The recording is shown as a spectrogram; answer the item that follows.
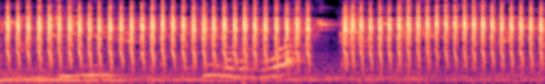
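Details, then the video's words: Kingfisher in full, energetic song: a rapid, machine-like rattle of uniform high clicks that runs on with one brief gap, with soft lower whistles and slides in the background. "TENGKEK BUTO IJO | GACORR"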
